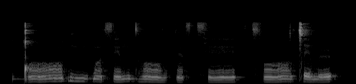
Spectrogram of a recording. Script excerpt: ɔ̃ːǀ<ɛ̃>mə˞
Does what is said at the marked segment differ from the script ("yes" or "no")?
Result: yes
